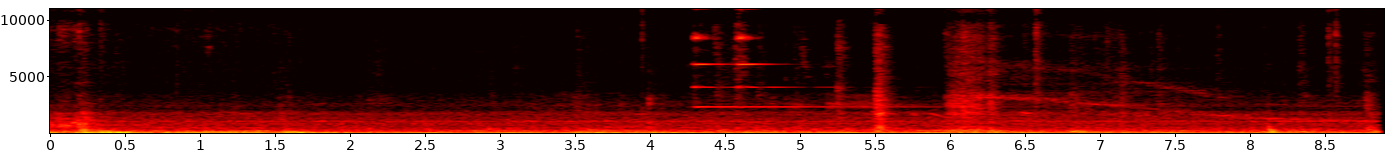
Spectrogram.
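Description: Keihan electric train standing at an underground station platform, heard from the driver's cab: a steady low rumble of the stationary train, a thump just after the start, a high electronic beep lasting about a second near the middle, and a sound sliding slowly down in pitch over the last few seconds.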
